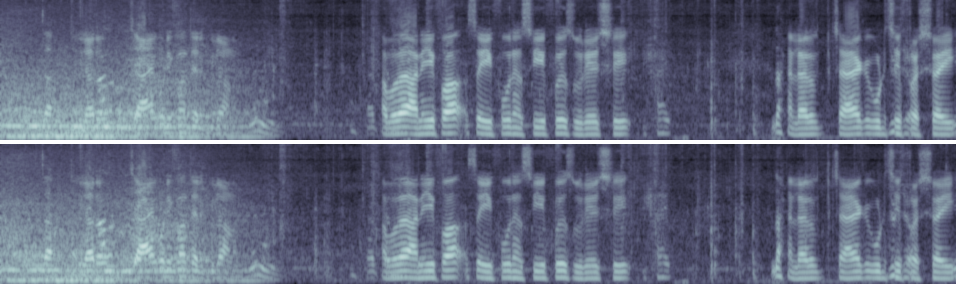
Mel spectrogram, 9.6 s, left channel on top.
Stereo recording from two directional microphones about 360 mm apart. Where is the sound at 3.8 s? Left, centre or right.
Centre.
